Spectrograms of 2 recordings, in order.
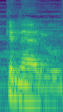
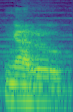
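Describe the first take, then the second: First: It starts with a separate 'ge' syllable. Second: It starts directly with an 'ng' sound. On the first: It follows the written form of the word. The speaker calls it wrong. "yang betul bukan genaru" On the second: It follows how people actually say it. The speaker calls it right. "yang betul adalah ngaru"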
